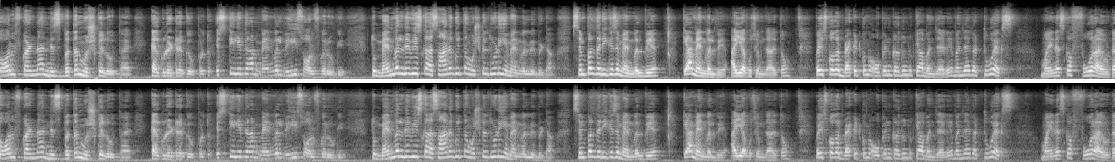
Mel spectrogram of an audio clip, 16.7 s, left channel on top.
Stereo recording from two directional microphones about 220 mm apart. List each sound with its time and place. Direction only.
0.0 s speech: 30° left (ahead or behind)
4.8 s speech: 35° left (ahead or behind)
8.6 s speech: 45° left (ahead or behind)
